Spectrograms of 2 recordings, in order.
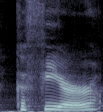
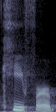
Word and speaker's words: kefir: in first with a little bit of the kefir I thought it was called kefir but apparently it's supposed to be pronounced kefir and then I go in with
